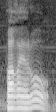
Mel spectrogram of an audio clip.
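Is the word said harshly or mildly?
mildly. It is said softly, without force. It does not come across as an insult. "이러면 욕이 되지 않습니다"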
